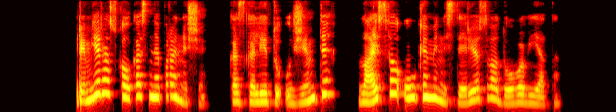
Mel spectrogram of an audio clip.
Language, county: Lithuanian, Šiauliai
